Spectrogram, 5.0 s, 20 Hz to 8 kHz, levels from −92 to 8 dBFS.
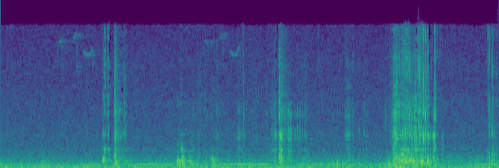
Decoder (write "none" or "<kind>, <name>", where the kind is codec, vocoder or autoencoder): none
